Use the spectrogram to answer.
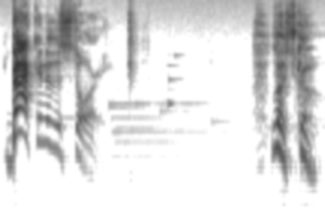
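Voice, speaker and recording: A woman's voice: mid-range voice, wildly swooping pitch, moderate pace, pushed and bright, breathy edge. A young American woman streaming a game, chatting casually and playfully in slang as she reacts to the story and her chat. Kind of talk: casual livestream commentary. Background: game music.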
